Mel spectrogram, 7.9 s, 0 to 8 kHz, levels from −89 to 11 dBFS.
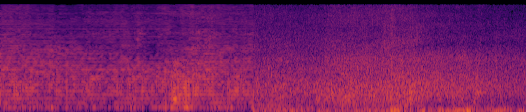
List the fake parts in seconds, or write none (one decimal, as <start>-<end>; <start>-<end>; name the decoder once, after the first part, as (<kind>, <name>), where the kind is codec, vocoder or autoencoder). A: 0.0-3.8 (vocoder, HiFi-GAN)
